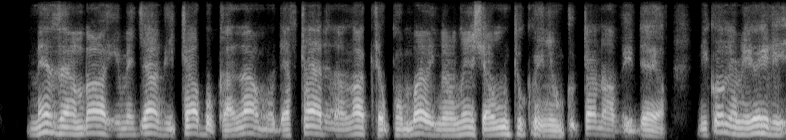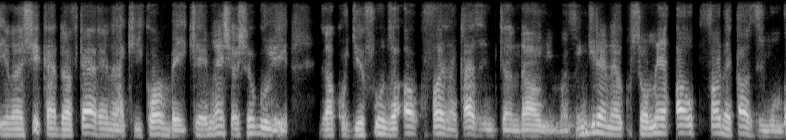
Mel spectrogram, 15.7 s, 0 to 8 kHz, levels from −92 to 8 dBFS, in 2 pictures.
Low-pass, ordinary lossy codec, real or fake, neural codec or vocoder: 7.2 kHz; Opus, 32 kbps; fake; codec, 24 kHz, 1 kbps, SNAC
